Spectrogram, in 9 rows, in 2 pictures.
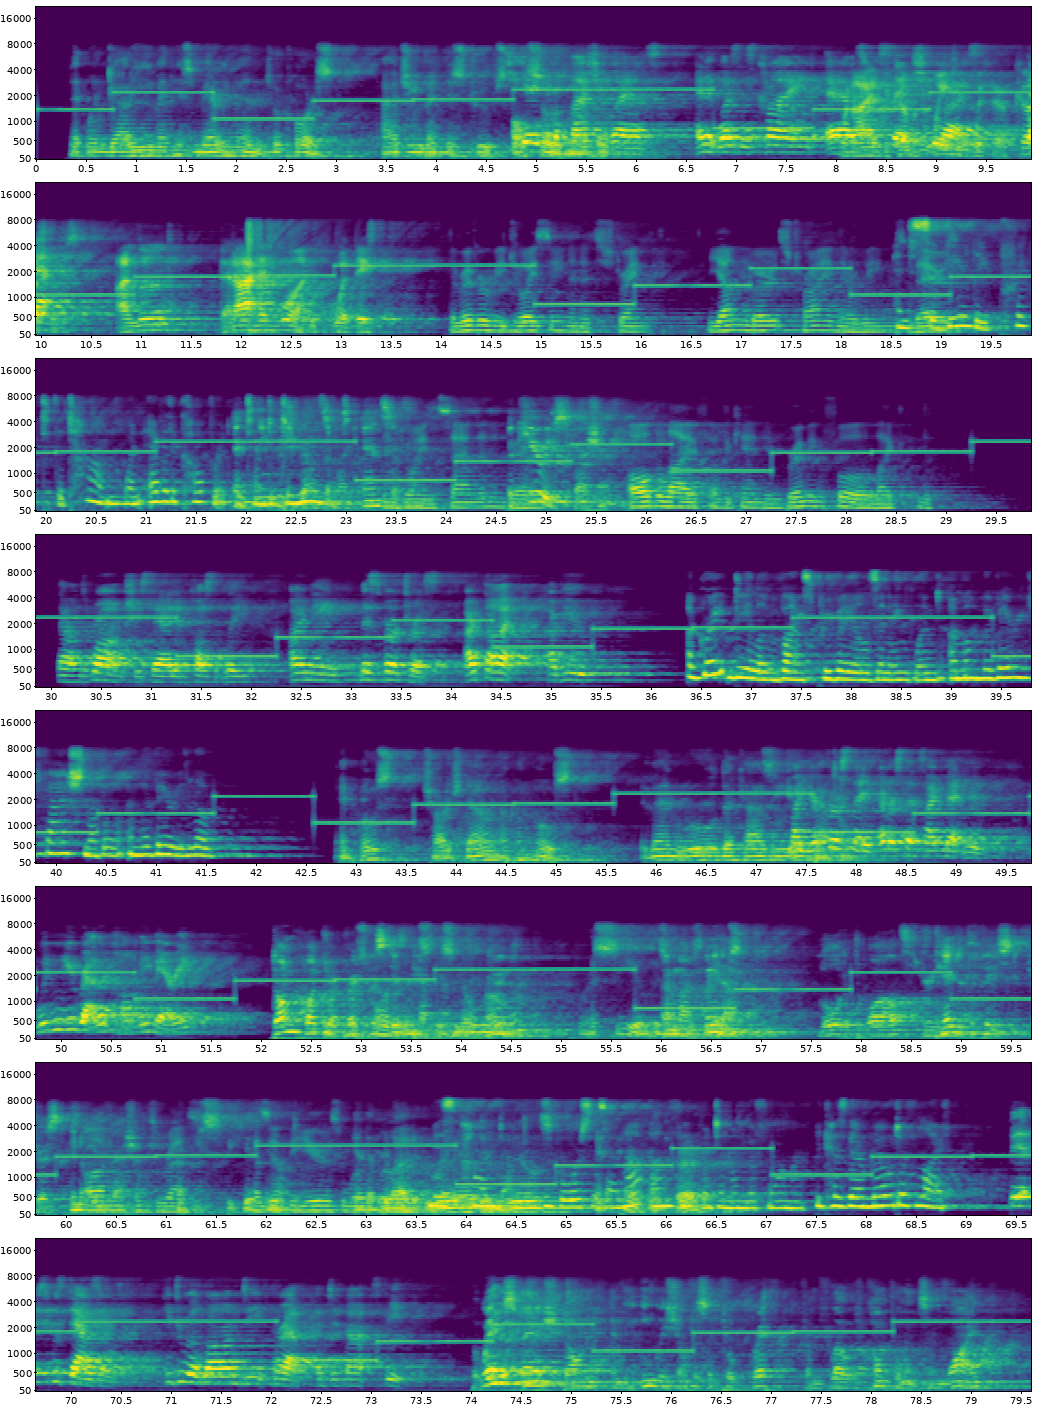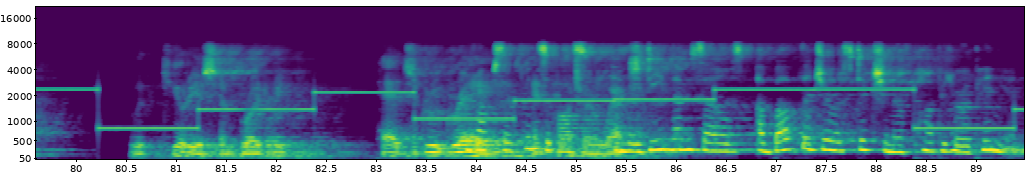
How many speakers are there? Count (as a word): six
